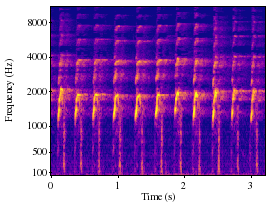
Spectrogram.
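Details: White-tailed eagle at its nest in Estonia, calling as a stranger eagle comes too close: a harsh, yelping series of about a dozen clipped notes, evenly repeated roughly four times per second, loud and clear against quiet background.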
